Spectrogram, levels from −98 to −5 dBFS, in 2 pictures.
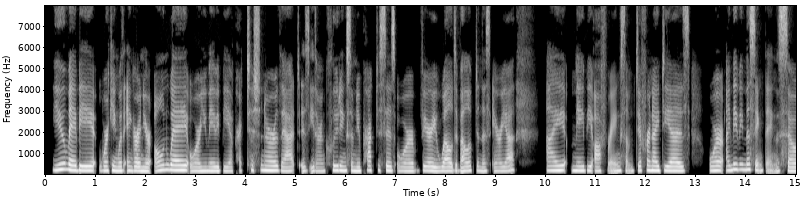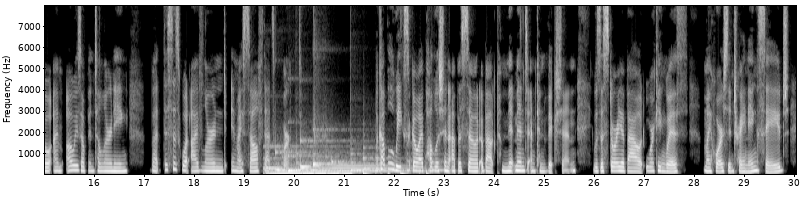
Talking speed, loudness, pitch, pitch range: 170 wpm, -15 LUFS, 195 Hz, 185-210 Hz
